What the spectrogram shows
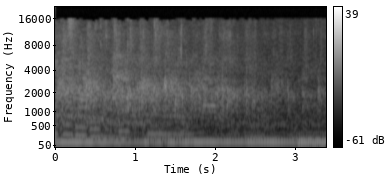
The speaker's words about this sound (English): Somebody, anybody, give God praise here. Oh, you're just clapping your hands. Celebrate those that have come to know Jesus Christ.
